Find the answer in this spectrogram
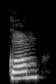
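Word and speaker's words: comb: आतो का विशिष्ट भाग कॉम इसमें कॉम होता है बी साइलेंट रहता है नाउन है एन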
